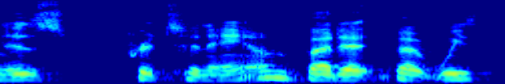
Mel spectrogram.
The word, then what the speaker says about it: Prytaneum: It's the platform that my lab is developing that uh that the correct pronunciation is pronamium but it but we say pranium.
